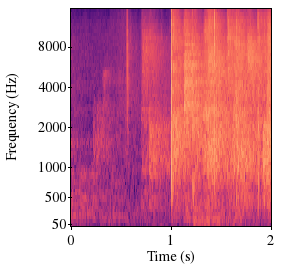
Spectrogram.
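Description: A small audience applauding, breaking out suddenly about a second in.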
